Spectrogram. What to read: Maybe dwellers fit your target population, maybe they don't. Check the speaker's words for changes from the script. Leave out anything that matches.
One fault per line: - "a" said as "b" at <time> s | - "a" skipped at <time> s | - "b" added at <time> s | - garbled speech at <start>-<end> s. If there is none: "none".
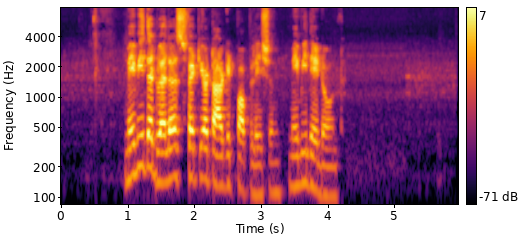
- "the" added at 1.3 s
